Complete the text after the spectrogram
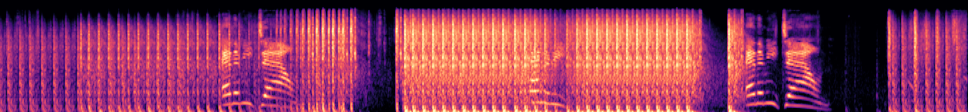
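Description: Rapid gunfire rattles in long bursts.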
